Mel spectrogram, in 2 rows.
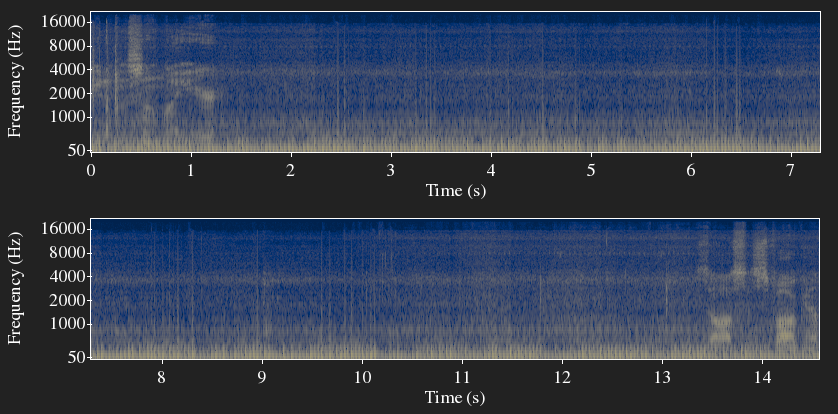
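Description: A 2015 Ford Focus ST with a Cobb exhaust idling up close, a steady low rumble with some clatter throughout, and someone talking over it.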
